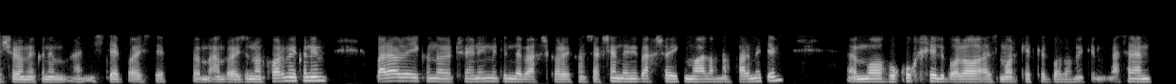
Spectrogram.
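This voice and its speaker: A medium-pitched male voice holds a fairly even intonation. He speaks at a very fast pace. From Afghanistan. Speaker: refugee entrepreneur. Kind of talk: interview. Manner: halting.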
